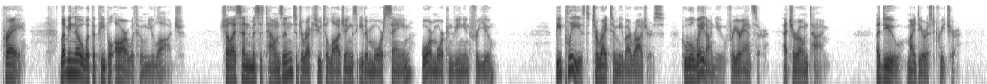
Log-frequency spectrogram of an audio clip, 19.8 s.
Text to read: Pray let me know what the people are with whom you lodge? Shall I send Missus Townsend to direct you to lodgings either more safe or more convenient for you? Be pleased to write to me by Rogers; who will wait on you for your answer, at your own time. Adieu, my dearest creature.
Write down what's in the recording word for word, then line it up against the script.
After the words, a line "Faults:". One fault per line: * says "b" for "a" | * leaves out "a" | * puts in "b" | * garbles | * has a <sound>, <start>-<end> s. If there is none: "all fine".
Pray let me know what the people are with whom you lodge? Shall I send Missus Townsend to direct you to lodgings either more same or more convenient for you? Be pleased to write to me by Rogers; who will wait on you for your answer, at your own time. Adieu, my dearest creature.
Faults:
* says "same" for "safe"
